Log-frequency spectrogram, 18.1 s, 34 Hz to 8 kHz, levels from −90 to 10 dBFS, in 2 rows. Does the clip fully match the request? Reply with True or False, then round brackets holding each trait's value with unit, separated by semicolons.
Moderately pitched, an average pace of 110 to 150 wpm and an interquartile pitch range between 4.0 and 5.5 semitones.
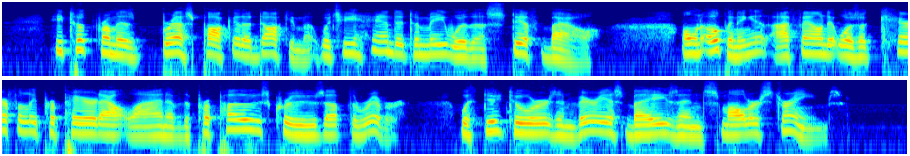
True (160 Hz; 140 wpm; 4.4 semitones)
